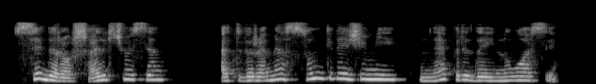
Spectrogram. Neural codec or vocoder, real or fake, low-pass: codec, 16 kHz, 4.8 kbps, FACodec; fake; 7.2 kHz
